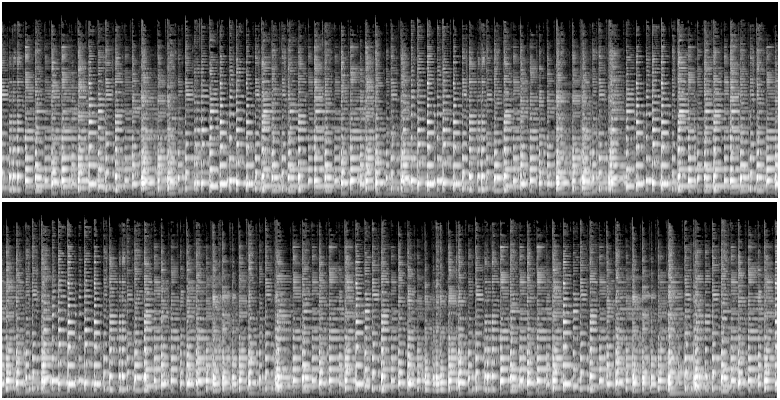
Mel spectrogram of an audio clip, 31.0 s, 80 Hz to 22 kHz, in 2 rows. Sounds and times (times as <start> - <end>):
Banjo: 0.0 - 31.0.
